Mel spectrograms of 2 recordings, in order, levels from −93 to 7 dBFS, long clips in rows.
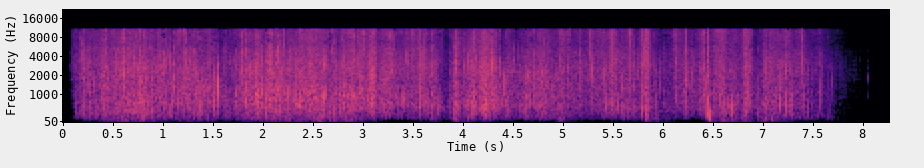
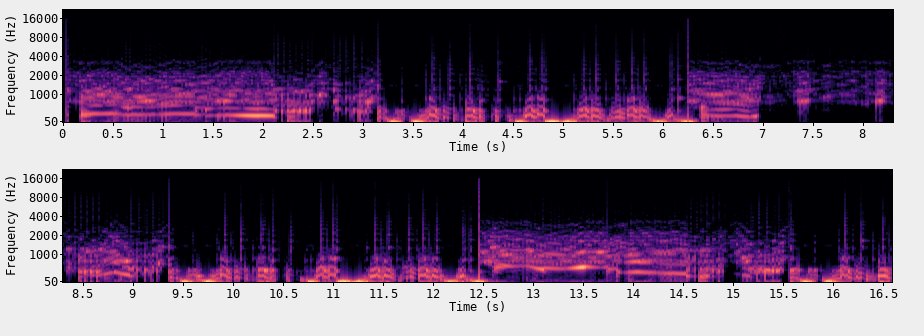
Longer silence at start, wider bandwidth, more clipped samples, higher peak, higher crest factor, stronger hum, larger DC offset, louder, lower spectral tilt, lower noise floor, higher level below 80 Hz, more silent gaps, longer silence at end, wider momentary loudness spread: about the same, 0.05 s vs 0.15 s; first, 11.5 kHz vs 2.1 kHz; neither; about the same, -4 dBFS vs -2 dBFS; first, 28 dB vs 18 dB; neither; neither; about the same, -30 LUFS vs -29 LUFS; second, 0 dB/octave vs -10.5 dB/octave; first, -69 dBFS vs -60 dBFS; second, -74 dBFS vs -24 dBFS; neither; first, 0.55 s vs 0.05 s; second, 7 LU vs 15 LU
